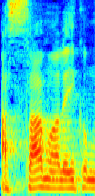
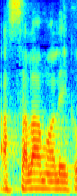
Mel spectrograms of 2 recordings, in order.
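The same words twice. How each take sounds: First: The 'l' sound is dropped, giving 'assamu'. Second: The 'l' sound is clearly pronounced in 'salamu'. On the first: May poison rain down upon you. The speaker calls it wrong. "লামটা যদি সঠিকভাবে উচ্চারণ না করেন, সালামের সাম হয়ে যায়" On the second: May peace rain down upon you. The speaker calls it right. "মানে আপনার উপরে শান্তি বর্ষিত হোক"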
